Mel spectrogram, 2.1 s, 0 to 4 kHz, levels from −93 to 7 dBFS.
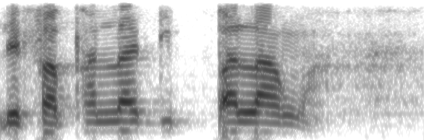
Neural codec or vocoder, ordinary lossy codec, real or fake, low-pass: none; none; real; 3.6 kHz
